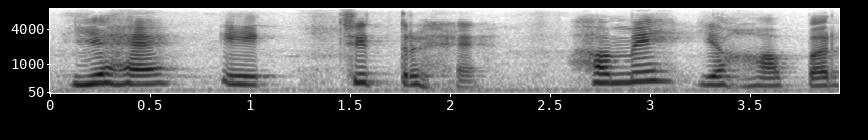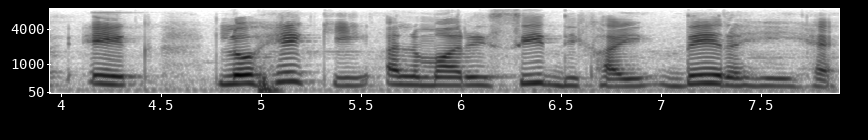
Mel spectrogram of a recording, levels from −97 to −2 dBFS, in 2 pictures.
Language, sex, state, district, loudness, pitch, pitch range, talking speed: Hindi, female, Uttar Pradesh, Saharanpur, -19 LUFS, 245 Hz, 220-270 Hz, 120 wpm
